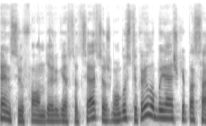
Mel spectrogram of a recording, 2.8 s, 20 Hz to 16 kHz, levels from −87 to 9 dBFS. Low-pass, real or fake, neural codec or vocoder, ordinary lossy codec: 14.4 kHz; fake; codec, 44.1 kHz, 7.8 kbps, DAC; AAC, 64 kbps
